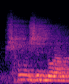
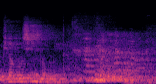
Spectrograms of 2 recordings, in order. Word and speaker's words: 평신도: 여러분들 평신도란 말 저는 좋아하지 않아요. 평신도 발음 잘못하면 병신도입니다.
